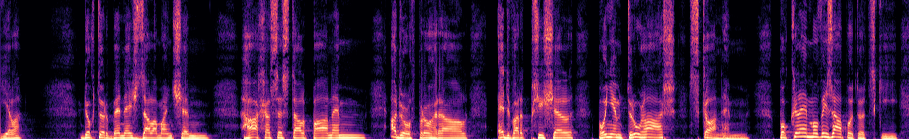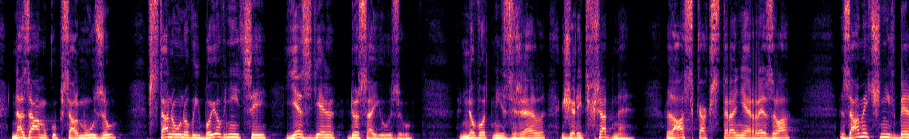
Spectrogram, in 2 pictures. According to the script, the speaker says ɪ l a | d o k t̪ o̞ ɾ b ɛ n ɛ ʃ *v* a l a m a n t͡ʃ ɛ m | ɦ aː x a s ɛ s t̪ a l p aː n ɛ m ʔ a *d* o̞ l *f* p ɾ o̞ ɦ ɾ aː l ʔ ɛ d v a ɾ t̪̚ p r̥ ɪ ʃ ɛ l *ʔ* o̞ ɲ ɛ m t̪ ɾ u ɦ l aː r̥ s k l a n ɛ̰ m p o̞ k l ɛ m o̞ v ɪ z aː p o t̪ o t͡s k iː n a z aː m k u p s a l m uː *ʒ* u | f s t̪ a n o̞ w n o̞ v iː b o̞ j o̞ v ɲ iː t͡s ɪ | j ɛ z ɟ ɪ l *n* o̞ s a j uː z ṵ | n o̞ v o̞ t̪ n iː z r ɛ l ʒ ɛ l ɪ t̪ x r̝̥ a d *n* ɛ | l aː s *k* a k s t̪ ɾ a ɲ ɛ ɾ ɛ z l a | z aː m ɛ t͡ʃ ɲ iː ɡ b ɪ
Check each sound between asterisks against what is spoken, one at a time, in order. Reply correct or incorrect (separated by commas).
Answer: incorrect, correct, correct, incorrect, incorrect, incorrect, correct, correct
